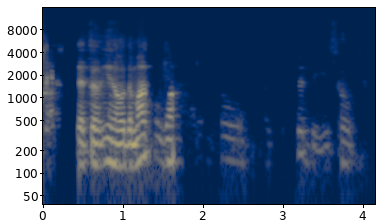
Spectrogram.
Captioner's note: voice fades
